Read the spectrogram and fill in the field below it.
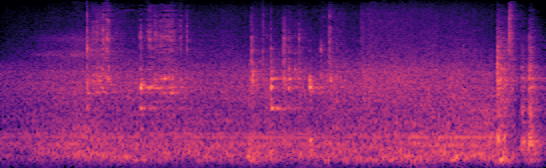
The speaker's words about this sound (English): take your boiling hot icing and you literally just pour it onto your pan like this.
